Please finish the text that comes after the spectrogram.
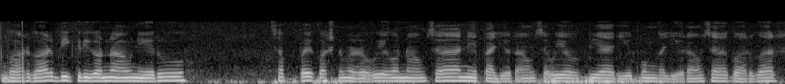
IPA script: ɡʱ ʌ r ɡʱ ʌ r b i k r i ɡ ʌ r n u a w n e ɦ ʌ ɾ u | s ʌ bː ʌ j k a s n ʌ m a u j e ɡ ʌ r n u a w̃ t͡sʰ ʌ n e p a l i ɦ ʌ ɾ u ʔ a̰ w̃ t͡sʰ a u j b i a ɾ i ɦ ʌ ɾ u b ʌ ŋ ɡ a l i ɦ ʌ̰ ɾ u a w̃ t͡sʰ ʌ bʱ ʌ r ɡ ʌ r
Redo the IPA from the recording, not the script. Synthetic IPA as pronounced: ɡʱ ʌ r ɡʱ ʌ r b i k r i ɡ ʌ r n u a w n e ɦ ʌ ɾ u | s ʌ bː ʌ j k ʌ s n ʌ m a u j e ɡ ʌ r n u a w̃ t͡sʰ ʌ n e p a l i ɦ ʌ ɾ u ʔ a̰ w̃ t͡sʰ ʌ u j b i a ɾ i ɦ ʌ ɾ u b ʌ ŋ ɡ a l i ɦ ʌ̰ ɾ u a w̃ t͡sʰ ʌ ɡʱ ʌ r ɡ ʌ r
